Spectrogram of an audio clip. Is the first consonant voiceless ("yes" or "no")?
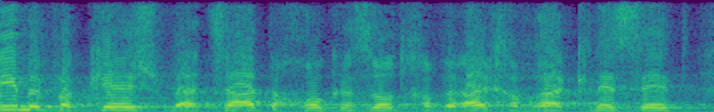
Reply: no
